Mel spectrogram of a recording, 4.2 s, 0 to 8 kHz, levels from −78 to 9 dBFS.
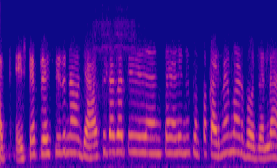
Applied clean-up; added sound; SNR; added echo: neural separator model SepFormer DNS4.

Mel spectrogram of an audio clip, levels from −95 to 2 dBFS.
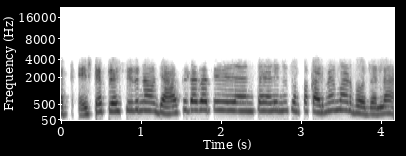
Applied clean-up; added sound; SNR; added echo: neural mask model Resemble Enhance denoiser.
